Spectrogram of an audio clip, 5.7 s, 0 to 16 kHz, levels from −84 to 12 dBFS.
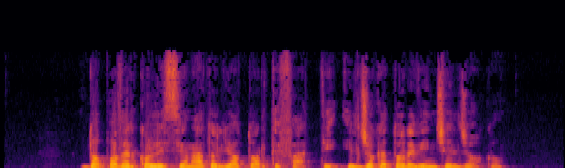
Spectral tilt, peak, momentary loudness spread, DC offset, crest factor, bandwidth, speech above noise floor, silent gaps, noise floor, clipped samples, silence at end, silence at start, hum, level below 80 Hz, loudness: -6.5 dB/octave; -2 dBFS; 12 LU; under 0.1%; 14 dB; 11.5 kHz; 50 dB; none; -63 dBFS; under 0.1%; 0.65 s; 0.8 s; none; -46 dBFS; -14 LUFS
